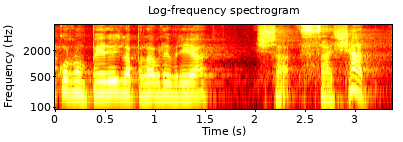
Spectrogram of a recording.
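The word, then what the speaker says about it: שחת: Esta palabra corromper es la palabra hebrea sachat. Sahat con s de Samuel y ch. Sachat. Sahat se pronuncia, que significa corrupción moral.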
